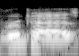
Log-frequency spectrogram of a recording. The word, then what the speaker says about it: Rupes: Rupes or Flex? – What? – Rupes or Flex? – You mean rupees? – Yeah, the correct way to say it is rupees, but yes, rupees or Flex.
